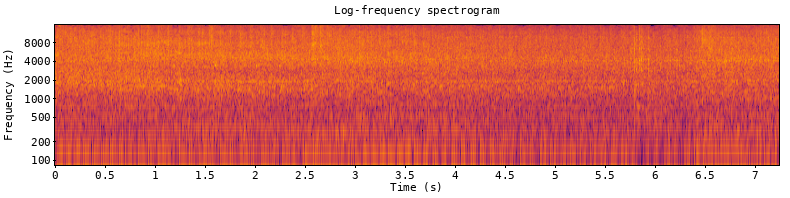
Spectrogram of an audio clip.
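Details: 1986 Honda VT500 Shadow V-twin after a carburetor clean and new air filter, carbs not synchronized: idles with an uneven, loping beat and a slight speed dip midway, but holds idle.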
